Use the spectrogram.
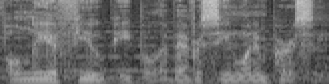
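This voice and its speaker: A man playing a steady, pragmatic soldier squadmate in a video game, with a matter-of-fact manner. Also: very deep voice, quick pace, faint music behind. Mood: explaining.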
